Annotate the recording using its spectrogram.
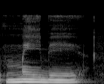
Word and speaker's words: maybe: В речи, кстати говоря, в слове maybe ударение идет на первый слог на may, а в, глаголь, в, сложном глаголь, в сложной глагольной фразе maybe ударение больше идет все-таки на смысловой глагол, в данном случае на глагол be.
